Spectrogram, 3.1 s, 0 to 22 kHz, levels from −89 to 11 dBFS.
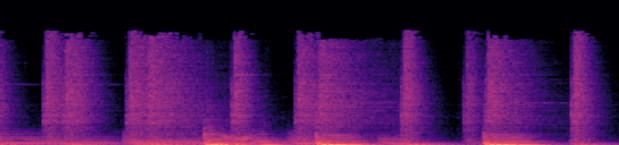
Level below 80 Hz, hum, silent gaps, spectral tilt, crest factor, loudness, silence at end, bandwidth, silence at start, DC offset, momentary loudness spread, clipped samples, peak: -38 dBFS; none; none; -5.5 dB/octave; 18 dB; -25 LUFS; 0 s; 17.5 kHz; 0 s; under 0.1%; 10 LU; under 0.1%; -6 dBFS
